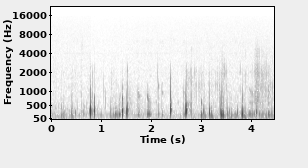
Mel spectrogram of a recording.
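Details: Stomach digesting chicken and milk: continuous irregular gurgling and rumbling with bubbly bursts; active digestion, bowel sounds.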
